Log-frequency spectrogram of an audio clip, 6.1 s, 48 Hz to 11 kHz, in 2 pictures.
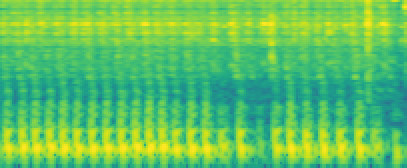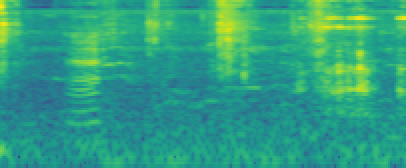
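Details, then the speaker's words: Honda Monkey-style Stallions minibike on its original Wave125 carburetor, before fitting a Dash carb: single cylinder thumps at an even, fairly quick idle about three seconds then shuts off; sounds healthy. "ก็ประมาณนี้ครับสำหรับคาบูWave125นะจริงๆรถอ่ะมันไม่ได้มีปัญหาอะไรนะครับนะสตาร์ทติดเบาอยู่อ่าสามารถขับได้ปกติติเลยนะครับ"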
